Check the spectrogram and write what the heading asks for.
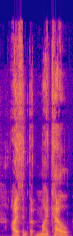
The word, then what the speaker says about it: Michael: I'm British, so I would often say Michael, which might be with the sound. But you could also just say the sound, so Michael.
